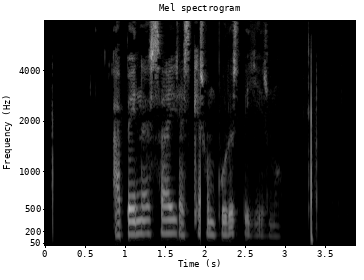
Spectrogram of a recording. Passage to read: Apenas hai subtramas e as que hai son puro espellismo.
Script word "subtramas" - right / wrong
wrong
